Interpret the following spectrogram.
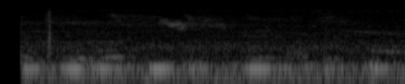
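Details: Buff-tailed bumblebee (Bombus terrestris) from a colony poisoned by pesticides drifting from a nearby rapeseed field, giving a low, droning buzz in short broken bursts, with faint bird chirps above.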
